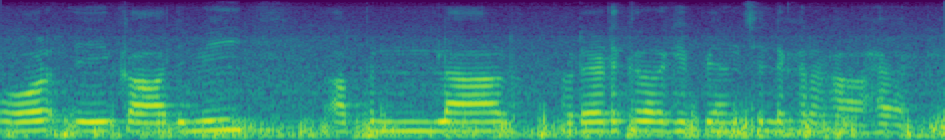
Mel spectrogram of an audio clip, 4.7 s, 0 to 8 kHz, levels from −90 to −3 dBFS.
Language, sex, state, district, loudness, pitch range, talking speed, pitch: Hindi, male, Uttar Pradesh, Jalaun, -15 LUFS, 195-200 Hz, 165 wpm, 200 Hz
